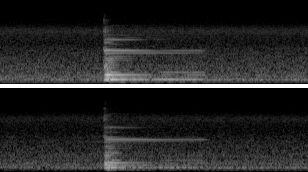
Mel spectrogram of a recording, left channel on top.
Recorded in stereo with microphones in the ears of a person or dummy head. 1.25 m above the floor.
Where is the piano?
45° left (ahead or behind), 2 m.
